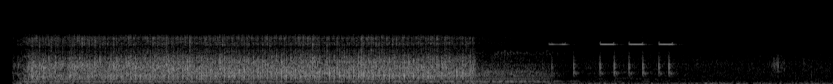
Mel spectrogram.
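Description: A loud, steady rushing noise over a low hum that cuts off suddenly about five seconds in, followed by four short, high electronic beeps in quick succession.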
